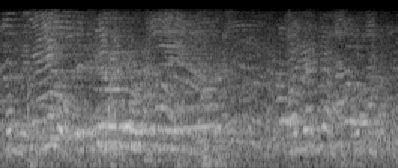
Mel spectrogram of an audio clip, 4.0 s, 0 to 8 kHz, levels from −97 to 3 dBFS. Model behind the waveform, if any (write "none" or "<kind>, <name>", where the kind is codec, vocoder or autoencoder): none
